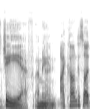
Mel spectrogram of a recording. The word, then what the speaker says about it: Gef: it is then jeff jeff spelled with a g let's not get silly here oh yeah it was gef i mean i can't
